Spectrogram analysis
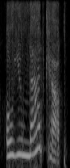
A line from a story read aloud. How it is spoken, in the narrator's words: exclaimed the elder girl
